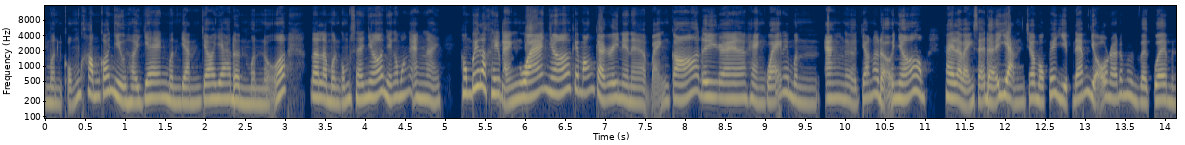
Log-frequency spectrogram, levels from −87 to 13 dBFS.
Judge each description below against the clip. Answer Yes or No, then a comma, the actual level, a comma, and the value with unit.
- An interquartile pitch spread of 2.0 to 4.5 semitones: Yes, average, 4.2 semitones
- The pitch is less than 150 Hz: No, high, 230 Hz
